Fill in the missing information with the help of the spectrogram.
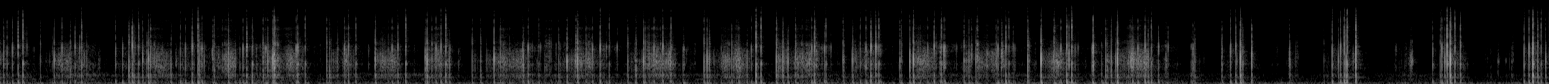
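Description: Fingertips and nails scratch the hollow beige plastic back of a handheld device, likely a graphing calculator, held horizontally. The result is a dense run of crinkly, crackling scratches with bright, high edges and a few sharper louder strokes toward the end.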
